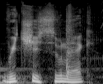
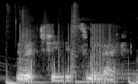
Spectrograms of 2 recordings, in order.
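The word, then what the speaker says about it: Rishi Sunak: Fall äh, Richie Sunak, so wird der Name ausgesprochen. – Richie Sunak.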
